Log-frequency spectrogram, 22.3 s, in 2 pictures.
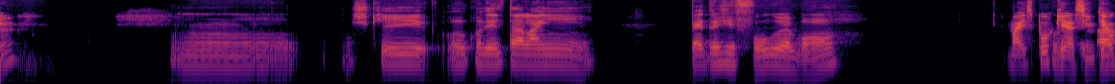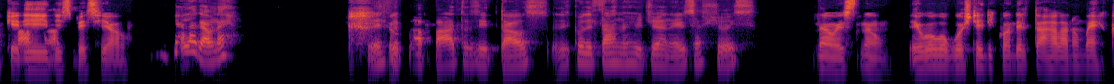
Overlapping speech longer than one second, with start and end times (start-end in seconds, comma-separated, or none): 10.5-12.0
